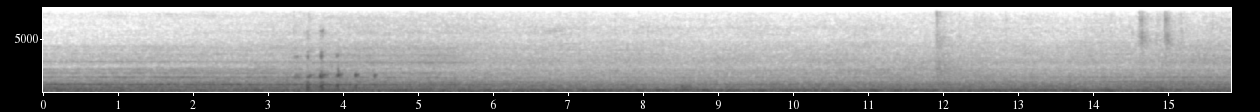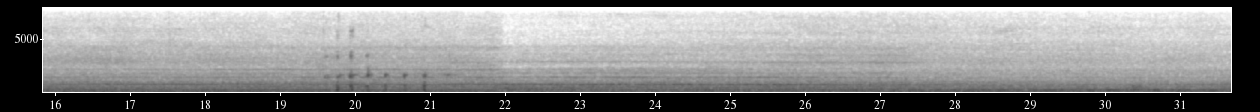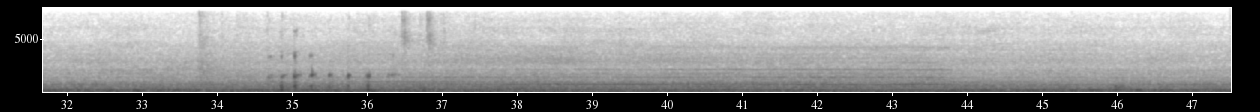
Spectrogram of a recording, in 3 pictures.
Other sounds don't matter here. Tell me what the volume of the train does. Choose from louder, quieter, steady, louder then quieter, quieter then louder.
steady.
